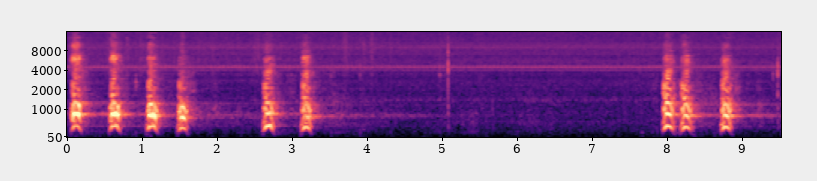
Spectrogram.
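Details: Dog bay-barking to hold three moose, a cow and two calves, at Båthussjön, Huskölen, Sweden, 2008. Loud harsh barks come in bursts of four, two and four, about half a second apart, with a quiet pause between bursts and a faint steady high tone.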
